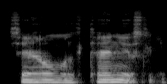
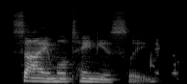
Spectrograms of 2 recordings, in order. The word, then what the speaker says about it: simultaneously: okay simultaneously that's that that first syllable is pronounced Sai i e s simultaneously simultaneously can you say sa so can you say e e s simultaneously simultaneous simultanously okay simultaneously okay now do you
